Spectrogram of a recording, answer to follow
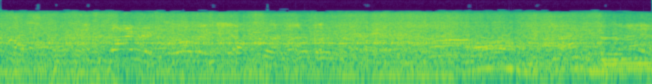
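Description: Indistinct voices of people talking, over the steady noise of cars passing on the street.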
